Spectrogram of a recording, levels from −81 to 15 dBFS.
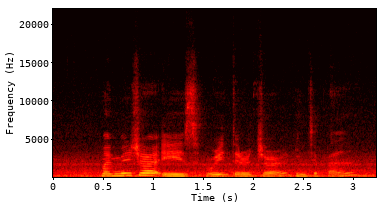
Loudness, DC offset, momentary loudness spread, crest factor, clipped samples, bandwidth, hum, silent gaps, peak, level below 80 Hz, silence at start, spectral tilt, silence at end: -29 LUFS; under 0.1%; 10 LU; 16 dB; under 0.1%; over 20 kHz; none; none; -14 dBFS; -48 dBFS; 0 s; -5.5 dB/octave; 0 s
